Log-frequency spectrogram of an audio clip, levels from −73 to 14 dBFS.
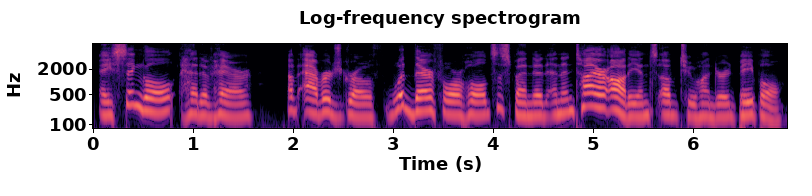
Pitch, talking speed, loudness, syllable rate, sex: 180 Hz, 165 wpm, -18 LUFS, 5.3 syllables/s, male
